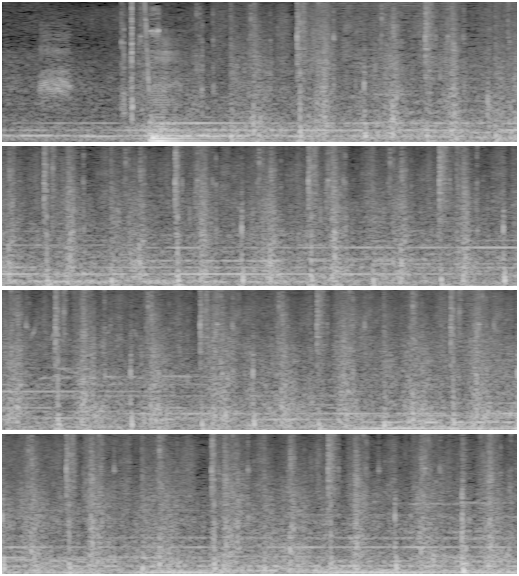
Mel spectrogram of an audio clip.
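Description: A person crawls over gravel and dirt with scraping, rustling steps.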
